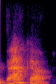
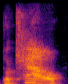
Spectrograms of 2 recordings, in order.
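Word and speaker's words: Bacow: of the university larry back out although of course big bird being big bird pronounced his name bacau and they had to uh to spend a while getting that straight um but uh eventually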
